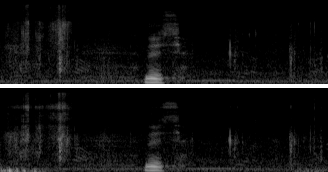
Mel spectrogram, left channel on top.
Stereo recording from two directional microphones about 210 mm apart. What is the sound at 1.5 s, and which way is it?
Speech, centre (ahead or behind).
